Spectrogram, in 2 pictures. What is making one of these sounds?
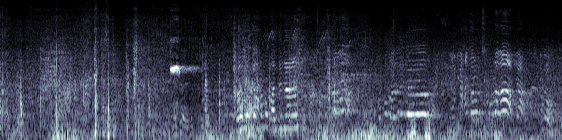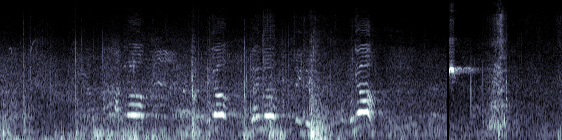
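Inline skate wheels roll and scrape on a hard rink.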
